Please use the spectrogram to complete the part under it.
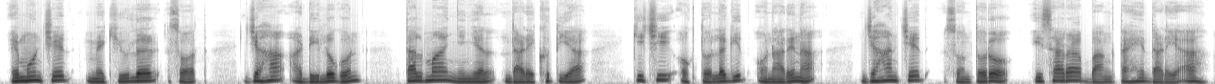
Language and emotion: Santali, neutral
